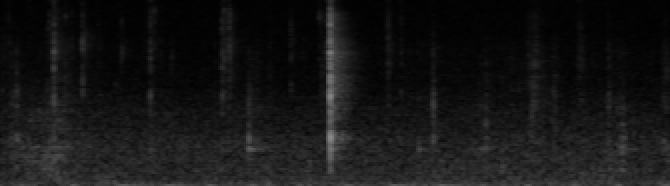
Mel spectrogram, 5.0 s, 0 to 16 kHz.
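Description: Faint clicks and taps of a large 3D-printed plastic part being handled and turned over, with one sharper click about two and a half seconds in.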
